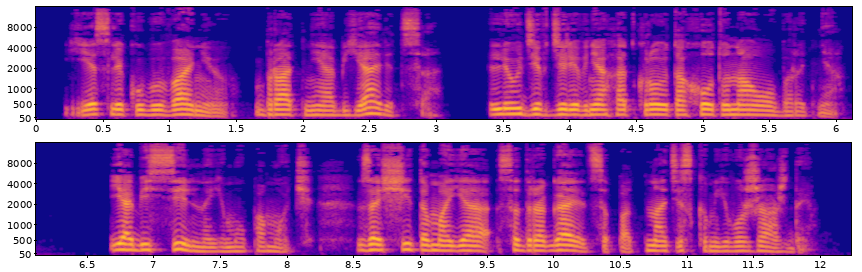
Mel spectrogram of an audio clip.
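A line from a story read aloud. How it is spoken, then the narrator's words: Quiet. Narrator (Russian): тихо сказала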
